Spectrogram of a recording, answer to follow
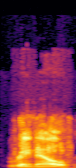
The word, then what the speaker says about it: Raynell: well uh for this it's spelled rainelle is the name he gave you r-a-y-n-e-l-l okay I've been doing Ren this whole time right now okay so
